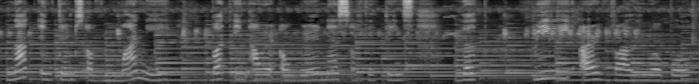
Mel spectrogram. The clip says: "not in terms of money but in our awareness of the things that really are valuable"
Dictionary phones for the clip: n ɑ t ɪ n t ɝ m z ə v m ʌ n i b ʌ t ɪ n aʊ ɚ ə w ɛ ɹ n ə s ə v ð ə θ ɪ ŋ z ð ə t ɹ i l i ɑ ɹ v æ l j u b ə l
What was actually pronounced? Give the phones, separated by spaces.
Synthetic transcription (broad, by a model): n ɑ t ɪ n t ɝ m s ə v m ʌ n i b ʌ t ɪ n aʊ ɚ ə w ɛ ɹ n ə s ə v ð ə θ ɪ ŋ s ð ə t ɹ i l i ɑ ɹ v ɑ l j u b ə l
